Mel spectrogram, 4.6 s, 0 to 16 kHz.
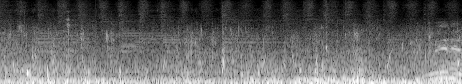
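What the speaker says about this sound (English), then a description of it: "The wind has picked up to about 5 to 10." Steady wind of about 5 to 10 rushing over the microphone while a kayak is paddled on open water between Thorofare Bridge and Salter's Creek bridge, a constant loud roar with faint water splashes beneath it and no voices.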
